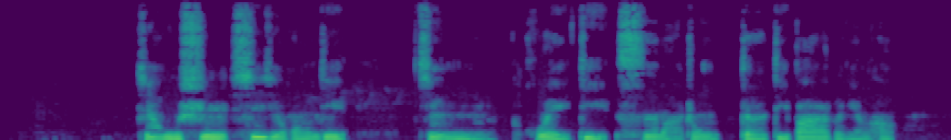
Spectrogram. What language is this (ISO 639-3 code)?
zho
